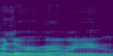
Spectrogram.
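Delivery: rough, creaky, raspy put-on voice, a bit high. Returning from a break, doing a Lew Wallace impersonation. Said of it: "That was my Lew Wallace impersonation".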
